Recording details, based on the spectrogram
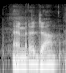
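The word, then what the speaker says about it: Emre Can: Uh, jeg syns Emre Chan, er det sånn man uttaler det, eller dere som føler litt sånn tyrkisk? Chan? – Emre Jan.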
